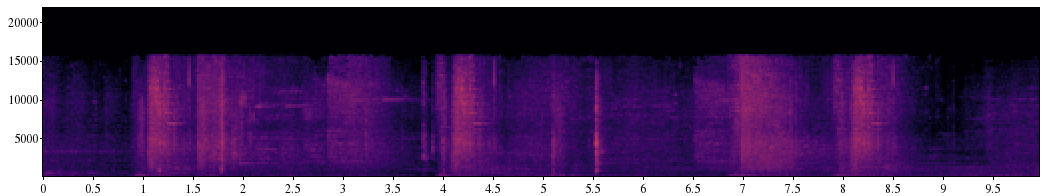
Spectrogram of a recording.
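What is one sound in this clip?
Magic beams whoosh and crackle in bursts.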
